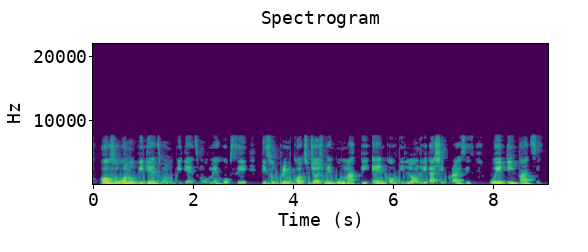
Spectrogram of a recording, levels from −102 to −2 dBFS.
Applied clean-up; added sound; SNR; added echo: classical method spectral subtraction.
